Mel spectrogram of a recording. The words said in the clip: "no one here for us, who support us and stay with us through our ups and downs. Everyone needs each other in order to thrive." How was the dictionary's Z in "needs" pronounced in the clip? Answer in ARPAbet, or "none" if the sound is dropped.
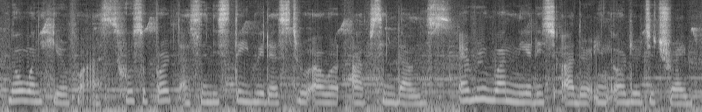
none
